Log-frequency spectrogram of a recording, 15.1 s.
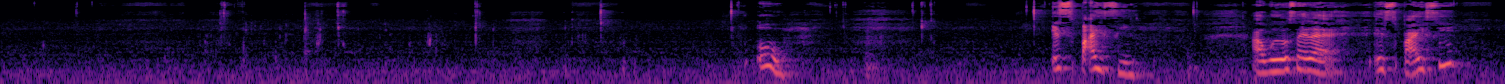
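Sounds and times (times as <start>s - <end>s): low hum: 0.0s - 15.0s
wet mouth clicks: 2.0s - 5.0s, 5.6s - 6.4s, 7.2s - 7.5s, 9.1s - 9.5s.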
